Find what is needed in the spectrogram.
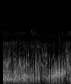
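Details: Stomach growling: a low, rolling gurgle with rumbling and bubbling lasting just over a second, ordinary borborygmi.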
